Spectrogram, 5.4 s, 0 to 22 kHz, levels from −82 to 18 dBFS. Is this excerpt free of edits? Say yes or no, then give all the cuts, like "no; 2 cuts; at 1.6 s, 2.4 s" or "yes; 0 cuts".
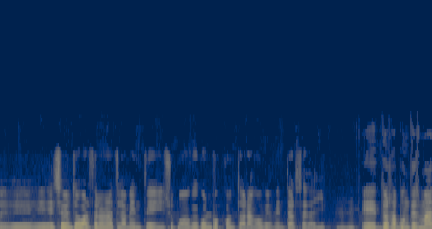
no; 3 cuts; at 1.5 s, 2.6 s, 4.5 s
